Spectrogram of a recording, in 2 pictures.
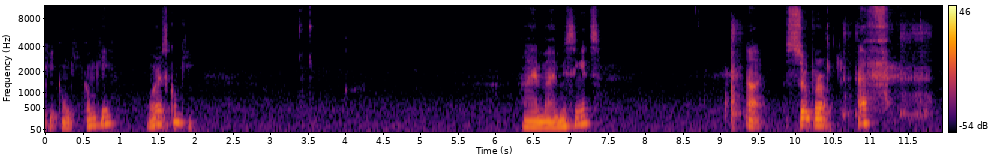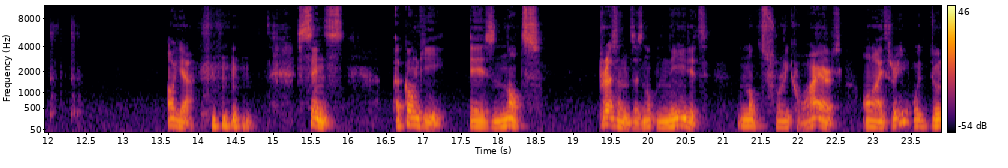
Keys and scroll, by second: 10.4 super+f.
